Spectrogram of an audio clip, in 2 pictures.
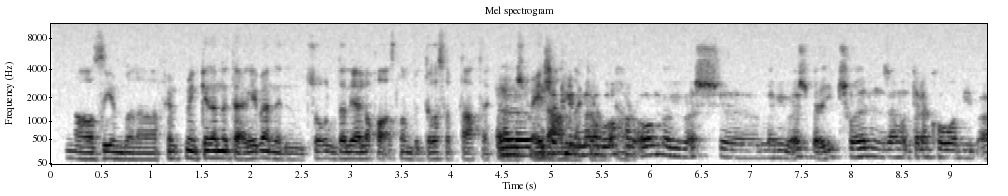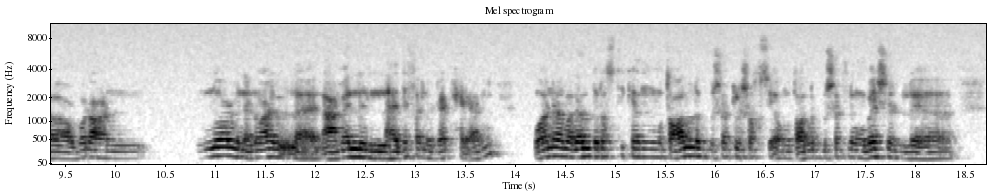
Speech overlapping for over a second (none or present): present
